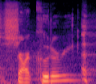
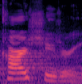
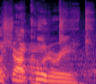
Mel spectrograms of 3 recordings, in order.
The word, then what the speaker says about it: charcuterie: it the opposite way she said okay so it's charcuterie she says card shooter oh shooter and she can't get it right but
